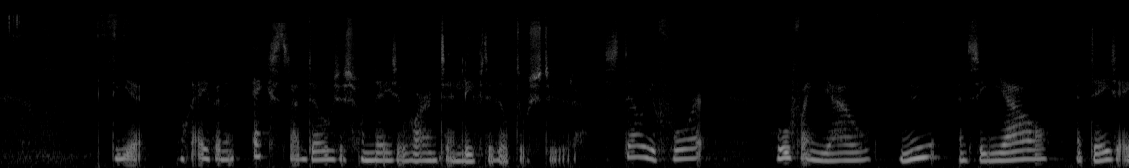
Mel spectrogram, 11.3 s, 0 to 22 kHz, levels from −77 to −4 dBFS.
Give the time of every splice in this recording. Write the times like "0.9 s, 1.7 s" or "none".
6.1 s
